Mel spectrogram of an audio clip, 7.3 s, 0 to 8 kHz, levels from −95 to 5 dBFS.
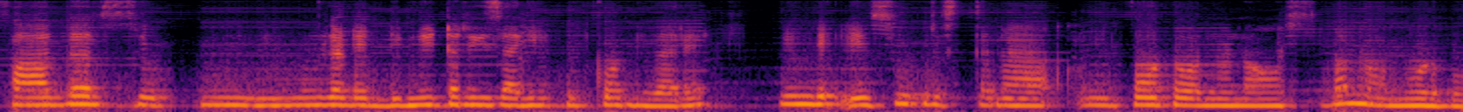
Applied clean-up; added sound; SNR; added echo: neural separator model SepFormer DNS4.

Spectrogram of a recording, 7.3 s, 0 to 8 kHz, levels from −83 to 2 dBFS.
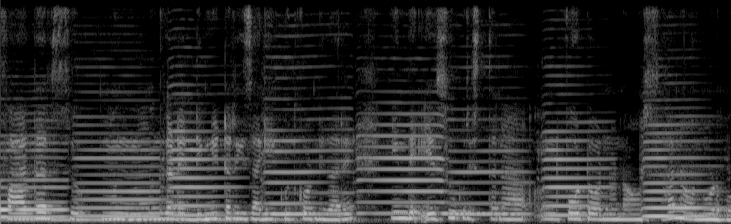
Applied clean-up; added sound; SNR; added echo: none; Bowed string instrument; 3 dB; reverberation time 0.4 s.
